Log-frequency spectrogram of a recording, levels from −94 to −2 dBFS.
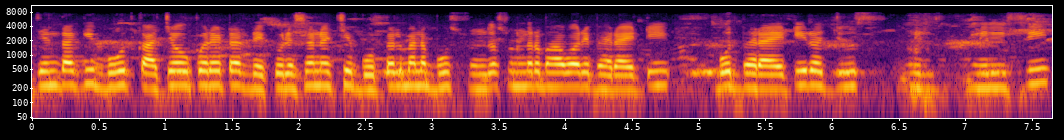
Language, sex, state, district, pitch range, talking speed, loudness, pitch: Odia, female, Odisha, Sambalpur, 205-230 Hz, 150 wpm, -15 LUFS, 220 Hz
